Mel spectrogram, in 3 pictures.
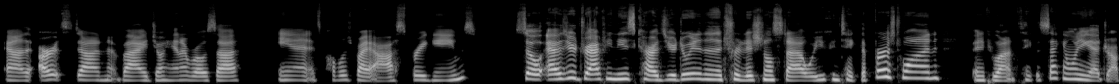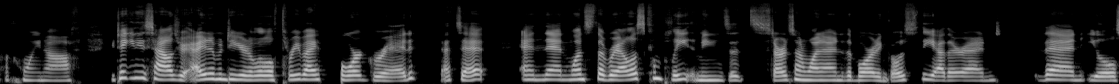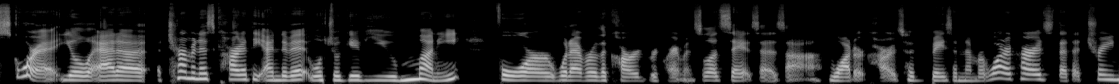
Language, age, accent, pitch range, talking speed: English, 20-39, American, 185-225 Hz, 230 wpm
